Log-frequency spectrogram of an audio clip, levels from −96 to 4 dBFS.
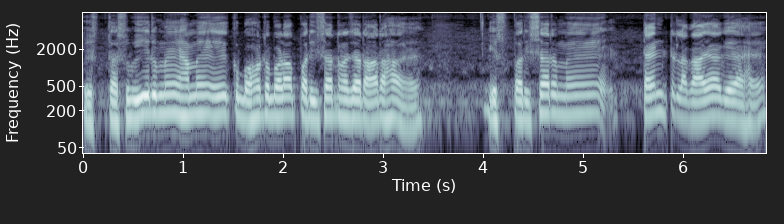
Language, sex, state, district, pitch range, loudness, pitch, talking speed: Hindi, male, Bihar, Darbhanga, 140-170 Hz, -15 LUFS, 155 Hz, 165 wpm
